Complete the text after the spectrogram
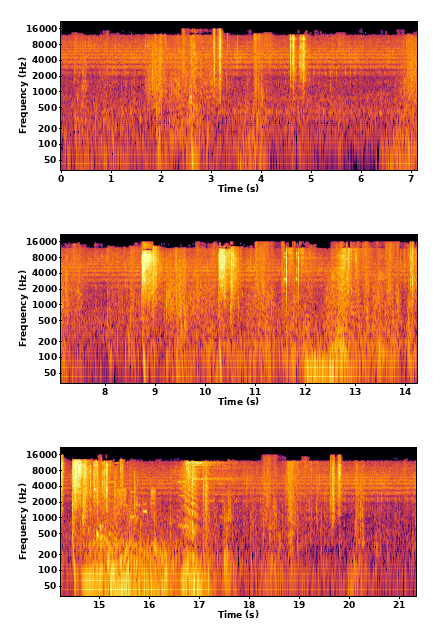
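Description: Wooden walls and ramps clatter into place as game characters build.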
